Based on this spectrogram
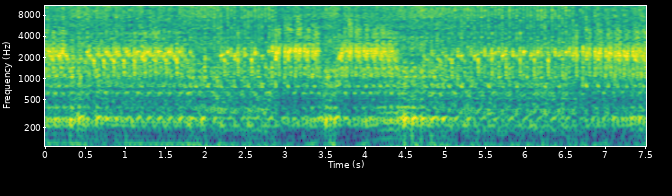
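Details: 1982 Toyota Hiace LH11 diesel, overheating and rough, with an 1983 camshaft on an 1982 gear: uneven, lumpy beat and rough clatter instead of even idle. Rough running from incorrect injection timing.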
